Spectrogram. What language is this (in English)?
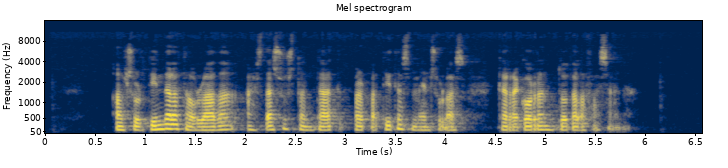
Catalan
